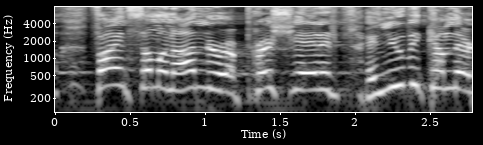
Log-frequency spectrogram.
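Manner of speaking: loud, high, rhythmic preaching cry; rally the congregation, voice ringing; full-force preaching. Acted. Pastor urging the church to brag on others, preaching full out.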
